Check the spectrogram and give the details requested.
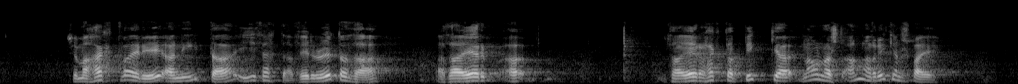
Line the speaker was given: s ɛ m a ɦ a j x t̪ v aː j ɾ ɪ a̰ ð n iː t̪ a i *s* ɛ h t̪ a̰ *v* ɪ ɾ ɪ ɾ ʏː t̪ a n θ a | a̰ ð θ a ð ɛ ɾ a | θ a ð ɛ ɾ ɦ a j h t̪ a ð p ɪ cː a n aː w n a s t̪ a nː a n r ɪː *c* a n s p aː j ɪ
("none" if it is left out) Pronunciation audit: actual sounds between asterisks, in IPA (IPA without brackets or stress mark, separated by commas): θ, f, c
